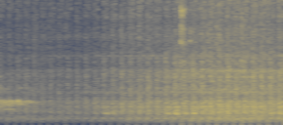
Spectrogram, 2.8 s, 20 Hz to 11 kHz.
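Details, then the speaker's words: John Deere GT262 lawn tractor after swapping in a carburetor and new parts, still some old fuel: slow, even low idle with no misses or knocks; owner says it sounds pretty good. "that sounds pretty good hell I might not have to do anything hope you guys around thank you sir running a low idle that's good"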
